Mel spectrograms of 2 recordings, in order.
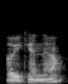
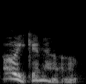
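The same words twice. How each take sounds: First: Said in the usual way. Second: "Oh, you can now" said high with a falling end, not a question; reading "Oh, you can now" aloud like a text, no rising tune; read out flat as a statement. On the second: Shown as a demonstration. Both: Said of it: "I read it like a message".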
